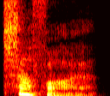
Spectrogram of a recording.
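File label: "sapphire", British English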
